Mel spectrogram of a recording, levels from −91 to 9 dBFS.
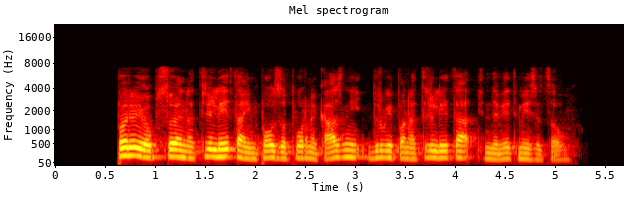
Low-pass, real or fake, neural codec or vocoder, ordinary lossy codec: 7.2 kHz; fake; codec, 16 kHz, 4.8 kbps, FACodec; MP3, 96 kbps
